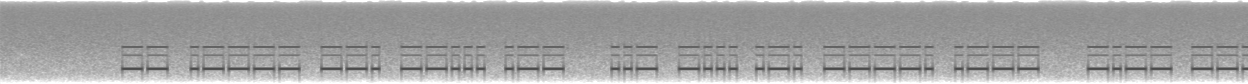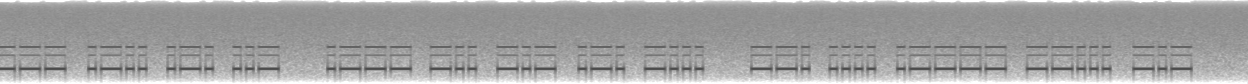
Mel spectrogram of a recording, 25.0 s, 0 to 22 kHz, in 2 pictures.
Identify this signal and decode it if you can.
Morse code, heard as a keyed tone, hand-sent with a paddle, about 19 wpm, 740 Hz. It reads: M1G7W UBR9J Y0LRU JDKRB GH17K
